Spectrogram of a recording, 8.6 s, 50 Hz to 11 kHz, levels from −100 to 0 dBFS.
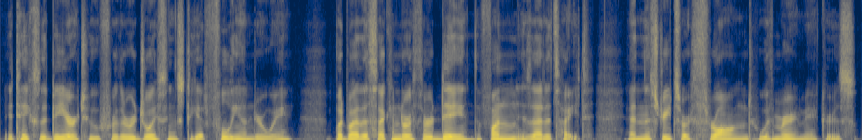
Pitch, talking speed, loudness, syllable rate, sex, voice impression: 125 Hz, 235 wpm, -19 LUFS, 5.8 syllables/s, male, very masculine, very adult-like, old, relaxed, weak, slightly dark, very soft, muffled, very fluent, slightly raspy, very cool, very intellectual, slightly refreshing, sincere, very calm, very mature, very friendly, very reassuring, unique, elegant, very sweet, slightly lively, very kind, very modest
